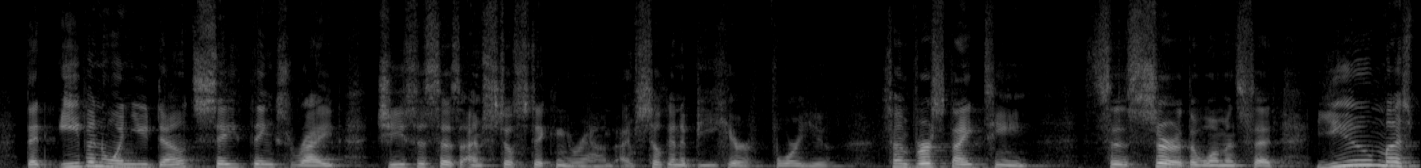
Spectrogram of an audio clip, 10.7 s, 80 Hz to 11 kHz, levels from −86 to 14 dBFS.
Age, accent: 50-69, American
